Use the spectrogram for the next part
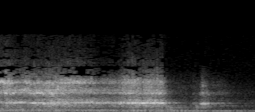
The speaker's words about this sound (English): A mile down the road, the cutoff drawbridge swings open with exasperating slowness. They pull up with a burning screech of brakes.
